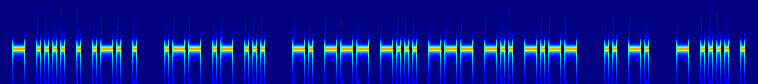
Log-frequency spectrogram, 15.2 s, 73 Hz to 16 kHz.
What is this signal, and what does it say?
Morse code, heard as a keyed tone, about 15 wpm, 700 Hz. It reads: THERE WAS NOBODY IN THE
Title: Sentences from Top 1600 Words 15wpm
